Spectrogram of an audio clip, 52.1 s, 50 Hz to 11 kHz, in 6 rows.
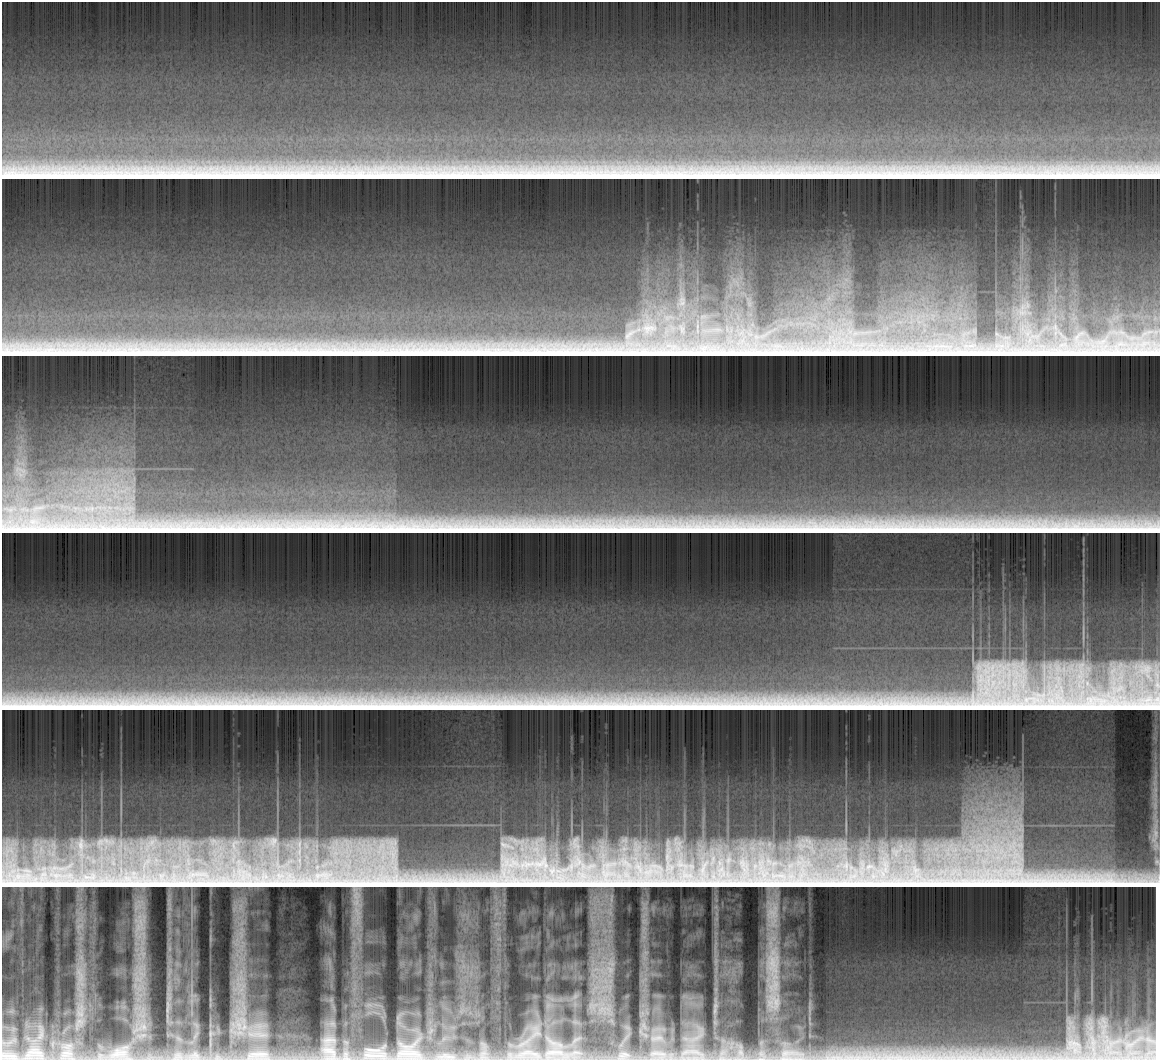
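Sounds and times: aircraft engine droning: 0.0 - 52.0.

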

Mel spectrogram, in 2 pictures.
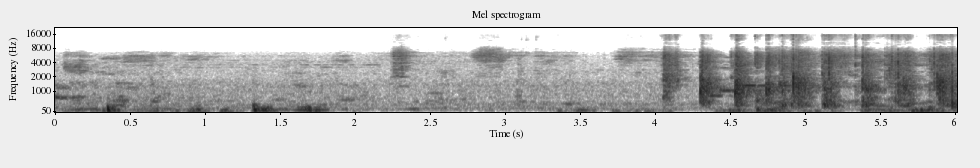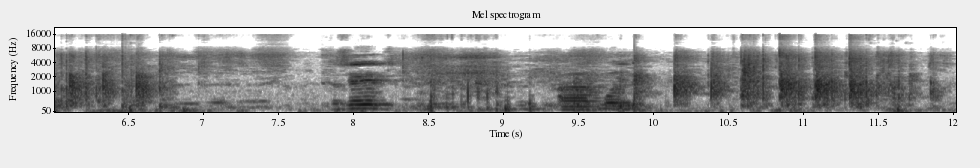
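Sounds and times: group of people clapping: 4.0 - 7.1, 9.7 - 12.0.

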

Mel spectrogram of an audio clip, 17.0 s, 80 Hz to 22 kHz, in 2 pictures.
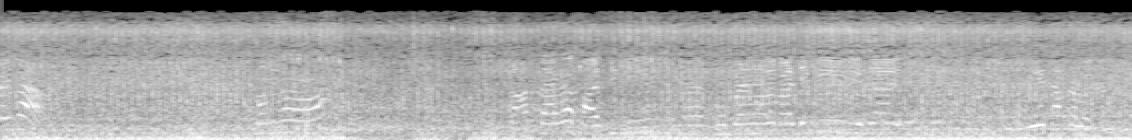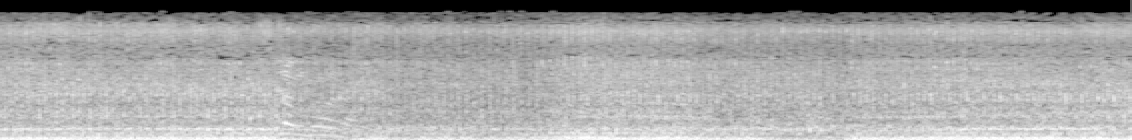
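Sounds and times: tractor diesel engine running: 0.0 - 16.9.

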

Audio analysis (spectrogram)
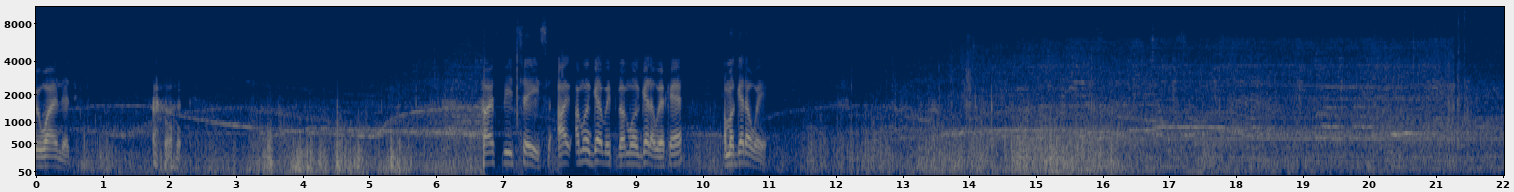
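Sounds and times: steady traffic rush: 0.0 - 22.0
vehicle passing: 11.8 - 22.0.

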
